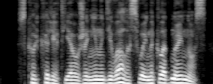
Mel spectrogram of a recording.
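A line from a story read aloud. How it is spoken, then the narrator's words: Sigh. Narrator (Russian): вздохнула Ридли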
